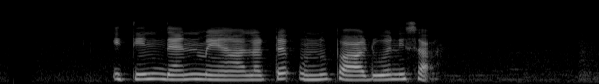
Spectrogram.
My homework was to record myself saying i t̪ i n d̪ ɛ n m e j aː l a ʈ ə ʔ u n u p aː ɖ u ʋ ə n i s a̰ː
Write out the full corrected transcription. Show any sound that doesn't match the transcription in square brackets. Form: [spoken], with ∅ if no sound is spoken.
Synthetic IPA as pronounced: i t̪ i n d̪ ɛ n m e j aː l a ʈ ə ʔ u n u p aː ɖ u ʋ ə n i s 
